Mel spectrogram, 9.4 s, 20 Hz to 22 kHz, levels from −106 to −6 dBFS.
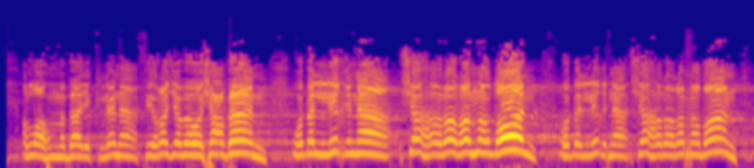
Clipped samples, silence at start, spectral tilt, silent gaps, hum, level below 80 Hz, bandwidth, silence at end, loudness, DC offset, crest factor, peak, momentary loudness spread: under 0.1%; 0.3 s; -4 dB/octave; none; none; -54 dBFS; 9.4 kHz; 0.1 s; -20 LUFS; under 0.1%; 16 dB; -4 dBFS; 12 LU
